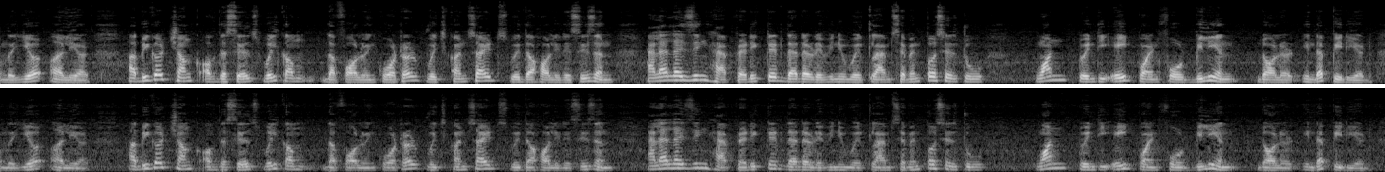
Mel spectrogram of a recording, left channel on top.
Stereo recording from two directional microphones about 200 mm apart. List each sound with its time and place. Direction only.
0.1 s speech: 45° left (ahead or behind)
